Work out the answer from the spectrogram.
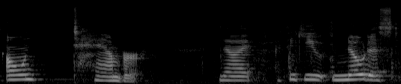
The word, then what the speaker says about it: timbre: you to know that this looks like timber but at we pronounce it Tambor and it's the own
